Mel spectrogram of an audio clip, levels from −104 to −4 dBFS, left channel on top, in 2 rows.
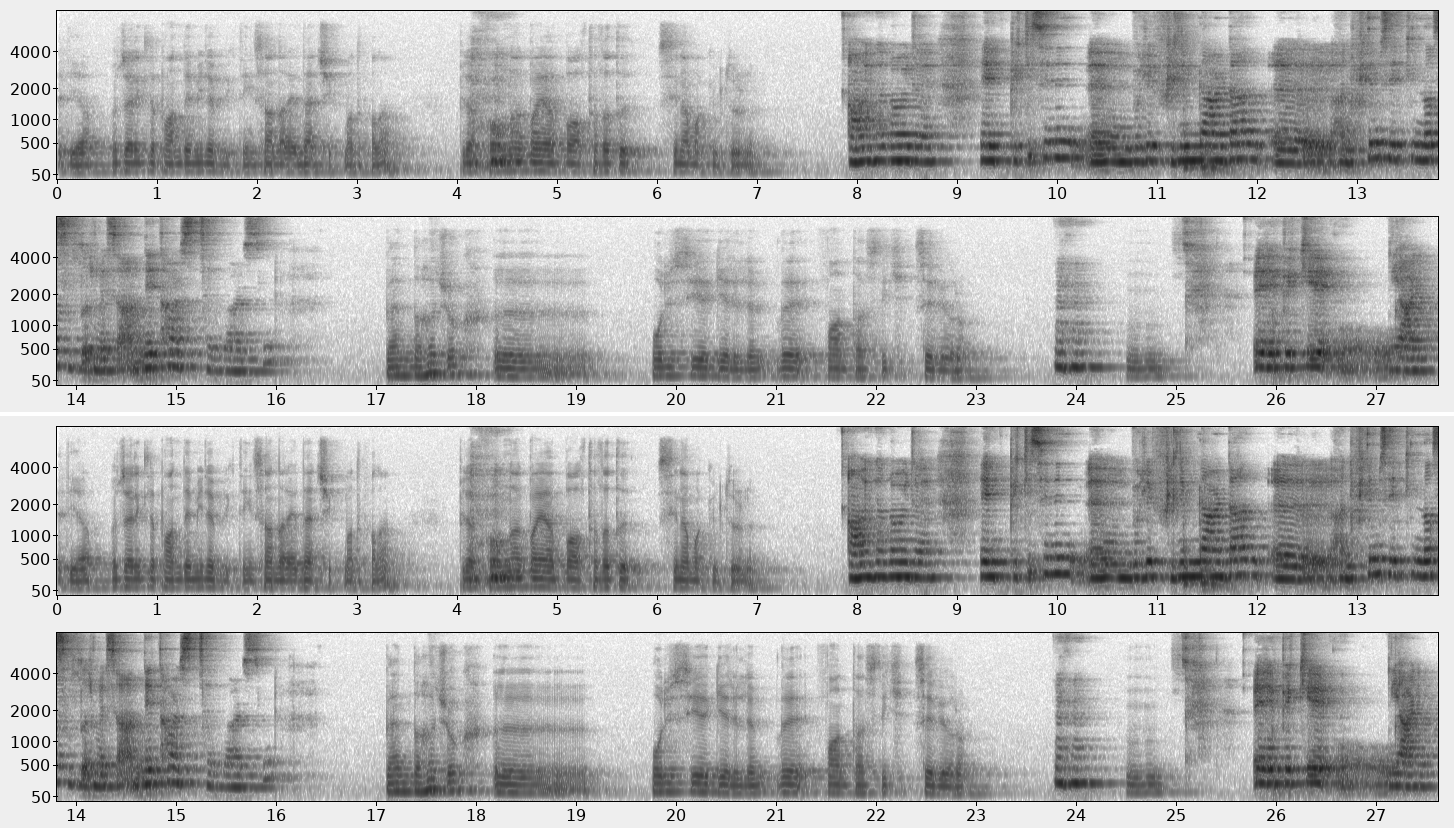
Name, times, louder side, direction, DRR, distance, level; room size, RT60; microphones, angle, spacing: voice 1, 0.0-3.3 4.0-5.7 6.0-7.0 11.4-11.6 16.1-16.4 17.1-19.1 19.8-22.9 24.5-24.9, right 2 dB, 35° right, 8 dB, 0.5 m, -35 dB
voice 2, 4.1-4.5 7.8-16.0 23.8-24.1 25.1-27.4, right 2 dB, 80° right, 1 dB, 1.1 m, -25 dB
8.6 x 6.8 x 2.4 m, 1.0 s
head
